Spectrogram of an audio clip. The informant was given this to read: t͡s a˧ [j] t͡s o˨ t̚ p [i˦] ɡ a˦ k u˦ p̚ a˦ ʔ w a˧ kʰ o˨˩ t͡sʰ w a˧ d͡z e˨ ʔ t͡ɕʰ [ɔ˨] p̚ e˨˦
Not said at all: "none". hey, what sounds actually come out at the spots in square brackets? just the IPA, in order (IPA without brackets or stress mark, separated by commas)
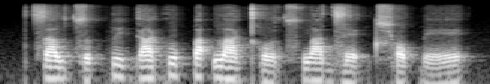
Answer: w, i˥˧, ɔ˨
